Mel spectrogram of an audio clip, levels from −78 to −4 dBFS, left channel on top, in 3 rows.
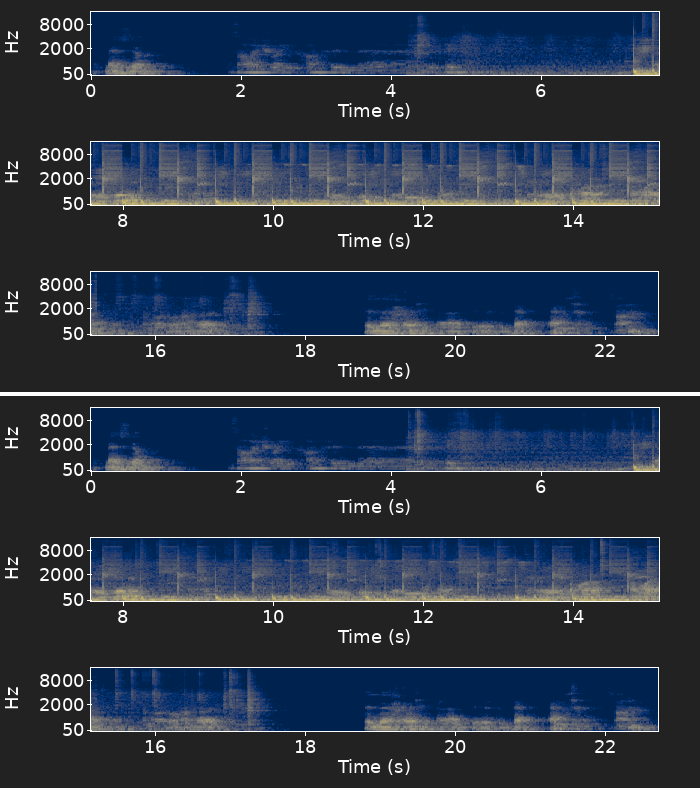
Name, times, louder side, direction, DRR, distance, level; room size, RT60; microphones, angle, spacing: voice 1, 0.2-0.8 7.4-8.3 10.6-12.5 13.5-14.4 14.8-15.6 16.1-16.8 18.8-20.9 21.2-21.6 22.3-22.5, right 1 dB, 45° right, -1 dB, 3.8 m, -34 dB
voice 2, 1.8-4.9 8.8-9.3 13.3-14.1 14.7-15.2 15.8-16.6 21.3-21.8 22.0-22.5, equal, 15° right, -3 dB, 4.4 m, -44 dB
sound 1, 4.2-17.3, right 2 dB, 75° right, 2.2 m, -47 dB
sound 2, 7.2-15.2, left 3 dB, 25° left, 0.3 m, -26 dB
sound 3, 8.2-14.9, equal, 65° left, 2.3 m, -35 dB
13.0 x 9.3 x 4.0 m, 0.88 s
head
